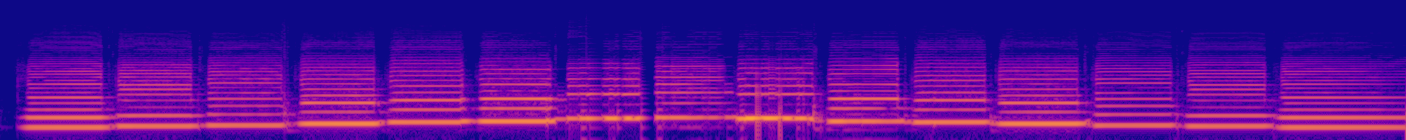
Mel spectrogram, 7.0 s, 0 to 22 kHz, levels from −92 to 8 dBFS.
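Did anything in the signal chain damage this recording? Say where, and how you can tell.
Yes, at the network stage: repeated packet loss (robotic sound) from 2.71 to 4.68 s. Dozens of short dropouts, the longest near 62 ms, were patched by extending the previous sound, so about a third of that stretch is concealed, giving choppy, fragmented audio.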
